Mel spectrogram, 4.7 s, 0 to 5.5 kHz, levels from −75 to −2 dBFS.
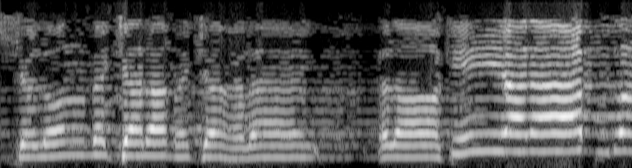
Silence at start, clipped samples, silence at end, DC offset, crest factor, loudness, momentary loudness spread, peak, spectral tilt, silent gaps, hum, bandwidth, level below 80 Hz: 0 s; under 0.1%; 0 s; under 0.1%; 16 dB; -16 LUFS; 13 LU; 0 dBFS; -7 dB/octave; none; none; 5.4 kHz; -64 dBFS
